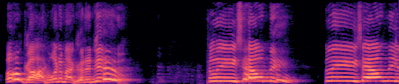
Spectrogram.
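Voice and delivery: loud, high pleading cry to God; mock desperate pleading. Israelites at the Red Sea begging God, loud desperate plea. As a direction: beg God for help in panic.

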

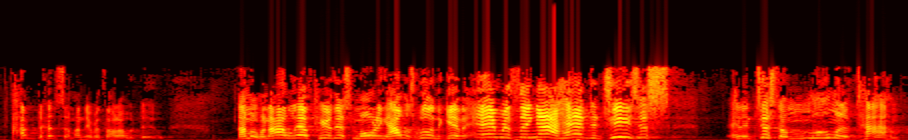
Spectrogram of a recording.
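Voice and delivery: high, tearful-style confession swelling loud; acted anguish. Peter confessing to his wife, anguished. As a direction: pour it out in rising despair. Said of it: "Peter just begins to weep".

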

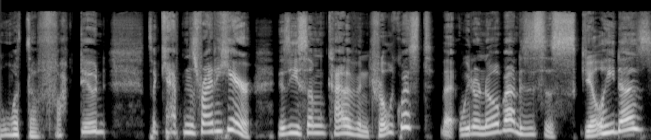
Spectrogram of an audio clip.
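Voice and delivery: high-pitched, incredulous questioning; mock bafflement. Crew hear captain over intercom while he's present, mock baffled. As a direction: play bewildered crew demanding an explanation.

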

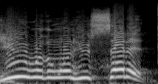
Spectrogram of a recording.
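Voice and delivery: loud sharp voice; sudden high yell at him. Real, not acted. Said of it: "Whoa, why are you yelling?".

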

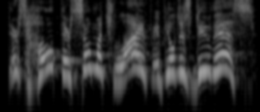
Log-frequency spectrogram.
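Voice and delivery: high-pitched, exasperated plea; frustrated pleading. Retold or imitated. Pastor urging his kids toward hope, frustrated pleading. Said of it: "And I get frustrated".

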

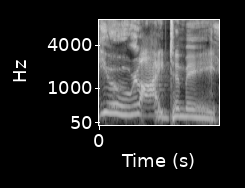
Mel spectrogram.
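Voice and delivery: slow, loud, betrayed roar; mock angry. Retelling Chris Farley raging at the waiter, a loud slow mock roar. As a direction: drag it out, furious at the lie. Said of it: "he starts getting so mad".

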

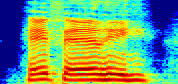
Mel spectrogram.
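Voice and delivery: high, loud friendly hail; calling out. Acted. Malaya waving to Fanny on the other side, calling out. Malaya calls to woman across room.

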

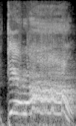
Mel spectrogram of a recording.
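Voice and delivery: high, piercing imitated scream; explosive shouted outburst. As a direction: shriek it at full force. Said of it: "She screamed".

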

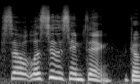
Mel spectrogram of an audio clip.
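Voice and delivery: ordinary talk, nothing marked

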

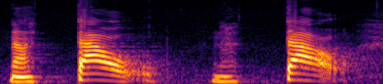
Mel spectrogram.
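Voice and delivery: "Natal" ending in a U glide, "na-TAU"; final L as U. Shown as a demonstration. Teacher demonstrating final L, "Natal" said as "na-TAU". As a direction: round the L of "Natal" into a U. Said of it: "a letra L em final de sílabas é pronunciada como U".

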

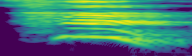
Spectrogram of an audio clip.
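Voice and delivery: very high mock "hmm"; squeaked-up imitation of a cashier's hum; retold puzzled hum. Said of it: "What comes out of her mouth?".

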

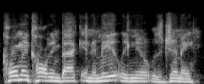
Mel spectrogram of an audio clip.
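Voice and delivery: ordinary talk

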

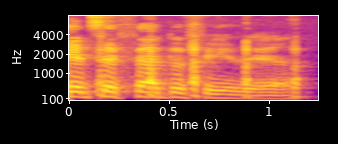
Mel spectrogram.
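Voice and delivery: ordinary talk, nothing marked

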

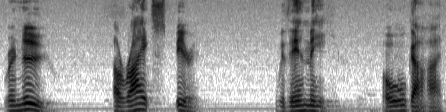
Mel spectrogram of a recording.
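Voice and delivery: low, hushed prayer; murmured plea. Acted. Prays at sermon close.

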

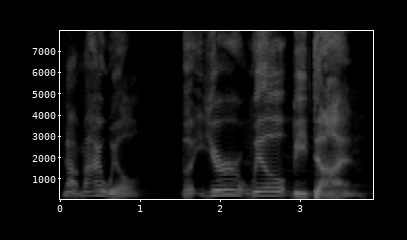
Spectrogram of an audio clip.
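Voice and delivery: slow, soft "Not my will"; soft surrender. Acted. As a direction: let the prayer sink into surrender. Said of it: "And Jesus said".

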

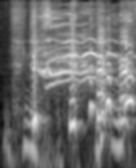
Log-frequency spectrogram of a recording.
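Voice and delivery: high burst of laughter; loud laugh. Real, not acted. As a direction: squeal with laughter. Joke about personal page.

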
